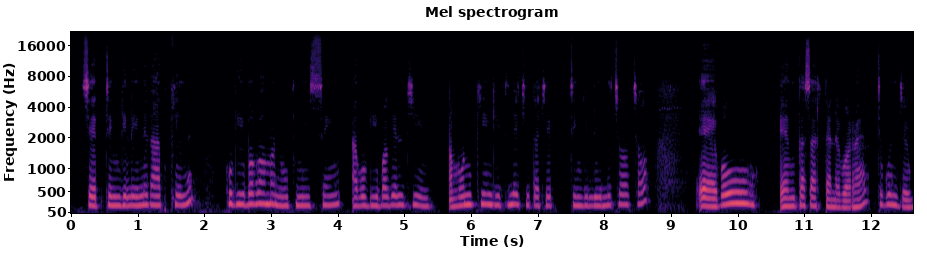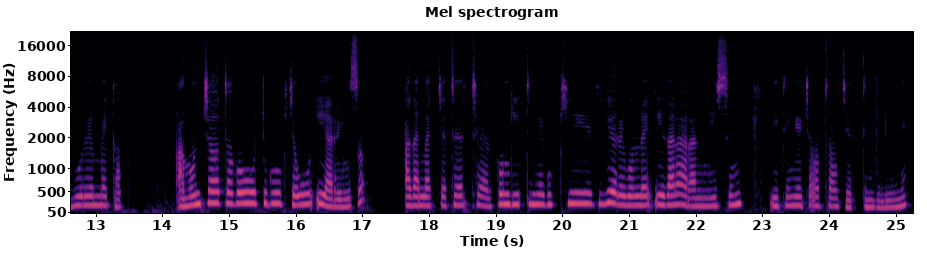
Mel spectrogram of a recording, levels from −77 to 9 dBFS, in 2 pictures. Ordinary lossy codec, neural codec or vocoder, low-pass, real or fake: none; codec, 44.1 kHz, 1.7 kbps, Pupu-Codec; none; fake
